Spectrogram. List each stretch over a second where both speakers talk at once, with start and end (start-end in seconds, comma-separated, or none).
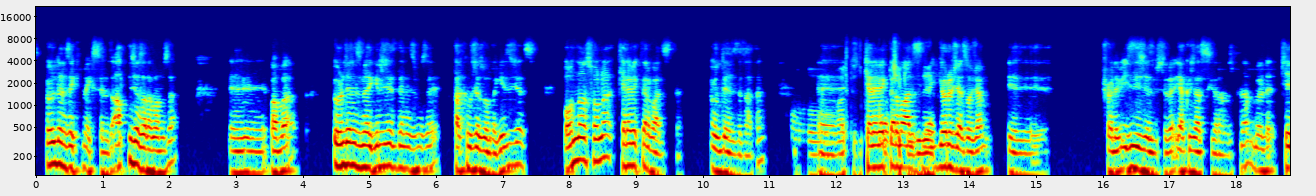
11.7-13.5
